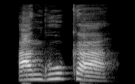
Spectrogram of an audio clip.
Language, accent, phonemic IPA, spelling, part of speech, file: Swahili, Kenya, /ɑˈᵑɡu.kɑ/, anguka, verb, Sw-ke-anguka.flac
- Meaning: 1. to fall, fall down 2. to crash (of an aeroplane)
